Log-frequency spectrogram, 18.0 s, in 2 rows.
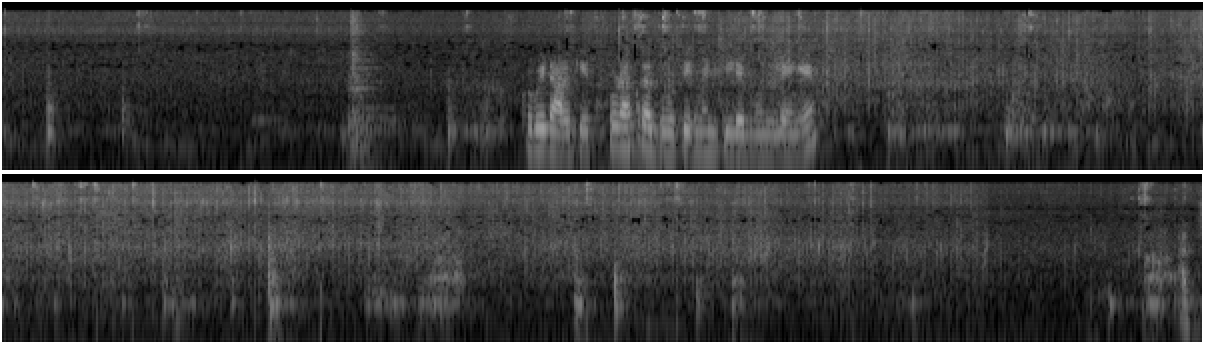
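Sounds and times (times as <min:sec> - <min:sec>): rice sizzling in oil: 0:00.0 - 0:18.0
spatula scraping and tapping pan: 0:02.6 - 0:12.6, 0:13.2 - 0:14.8.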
